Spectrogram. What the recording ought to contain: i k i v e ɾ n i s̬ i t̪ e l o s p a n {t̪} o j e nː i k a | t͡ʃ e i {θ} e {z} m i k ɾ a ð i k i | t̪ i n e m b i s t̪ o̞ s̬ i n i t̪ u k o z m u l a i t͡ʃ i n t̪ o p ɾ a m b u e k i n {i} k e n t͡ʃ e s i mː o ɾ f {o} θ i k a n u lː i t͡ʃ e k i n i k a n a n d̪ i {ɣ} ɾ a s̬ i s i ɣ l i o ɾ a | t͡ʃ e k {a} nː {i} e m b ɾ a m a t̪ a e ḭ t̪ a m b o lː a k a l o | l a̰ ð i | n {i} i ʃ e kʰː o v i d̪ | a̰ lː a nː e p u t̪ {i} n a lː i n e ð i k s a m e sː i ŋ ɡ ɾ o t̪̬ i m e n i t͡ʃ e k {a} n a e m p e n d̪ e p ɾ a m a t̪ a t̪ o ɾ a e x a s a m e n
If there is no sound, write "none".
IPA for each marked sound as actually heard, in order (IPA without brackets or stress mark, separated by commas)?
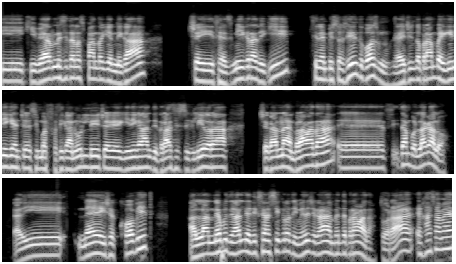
d̪, θ, z, i, o, ð, a, a, e, i, a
